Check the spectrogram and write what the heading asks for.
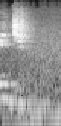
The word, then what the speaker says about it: èjì: Also 3 syllable. We also have the 2. This is 2. Èjì.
